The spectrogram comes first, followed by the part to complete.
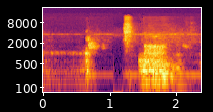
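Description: A short pitched vocal sound, loudest about a second and a half in, after a brief click, over a faint steady electronic hum.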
